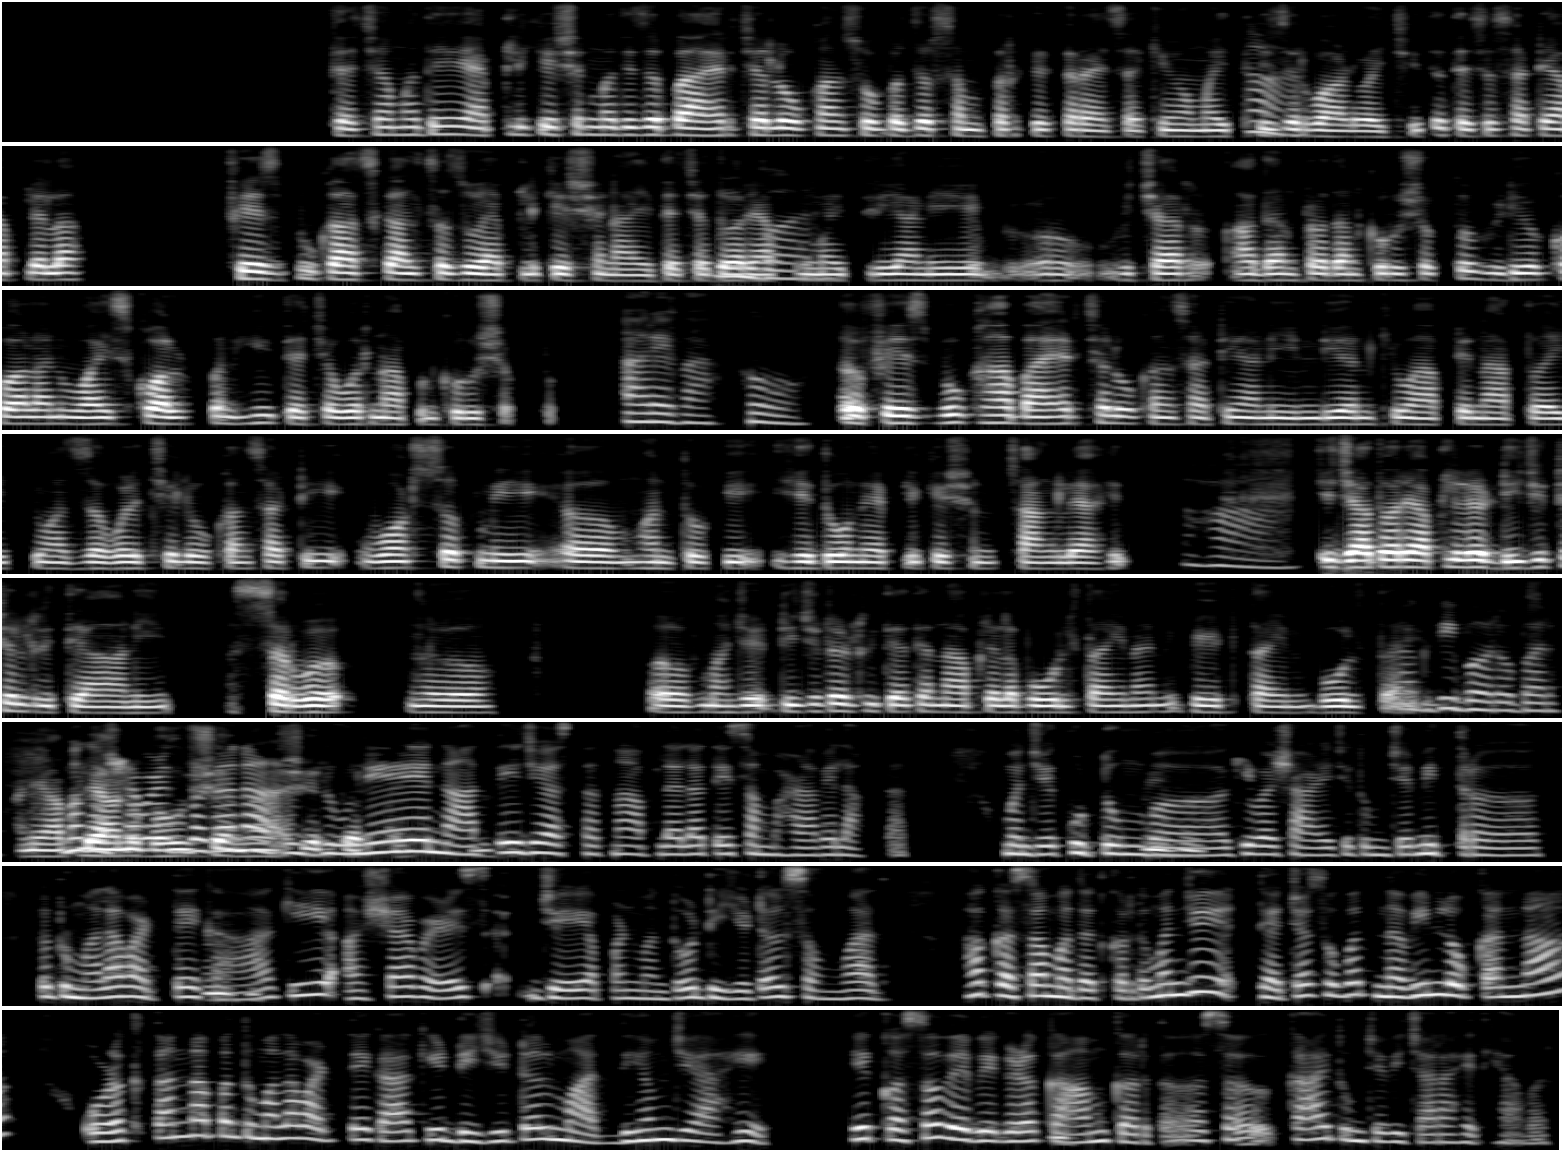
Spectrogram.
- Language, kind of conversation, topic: Marathi, podcast, डिजिटल संवादामुळे एकटेपणा कमी होतो की वाढतो, तुमचा अनुभव काय आहे?
- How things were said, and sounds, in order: in English: "व्हॉइस"; other noise; in English: "शेअर"; other background noise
